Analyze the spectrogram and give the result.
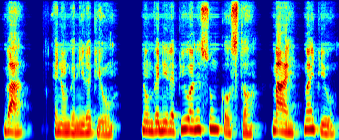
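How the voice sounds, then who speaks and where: A man's voice: on the high side, slow, warm tone. A man voicing a very old, stern man who gives a curt command, in a read-aloud novel. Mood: dismissive.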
